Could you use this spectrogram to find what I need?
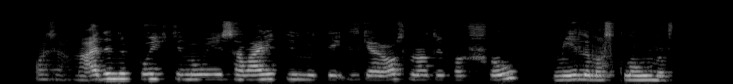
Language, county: Lithuanian, Šiauliai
